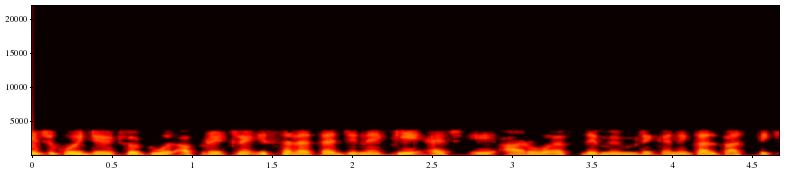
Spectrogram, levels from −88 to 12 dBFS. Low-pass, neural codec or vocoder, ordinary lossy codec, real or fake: 3.6 kHz; none; none; real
